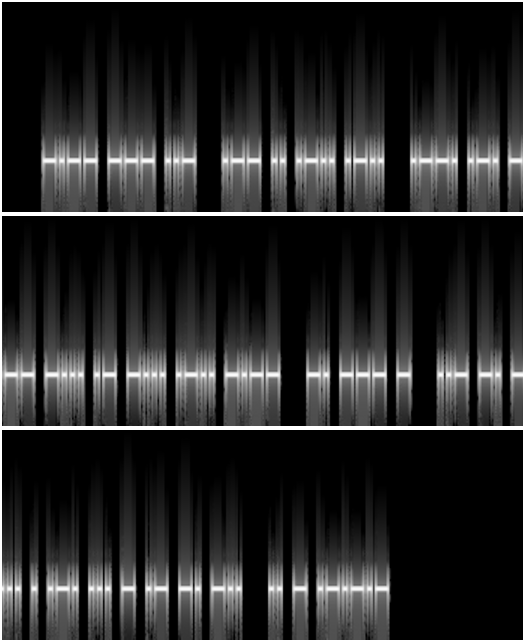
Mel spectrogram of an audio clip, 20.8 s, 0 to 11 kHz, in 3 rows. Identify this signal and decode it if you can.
Morse code, heard as a keyed tone, about 22 wpm, 700 Hz. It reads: YOU WILL PROBABLY NOT UNDERSTAND IT.
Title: Sentences from Top 1000 Words - Review Part 4 - 22wpm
